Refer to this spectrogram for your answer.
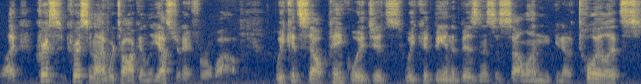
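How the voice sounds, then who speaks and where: A man speaks very fast with a fairly high pitch and very wide pitch swings, over noticeable background noise. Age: 60s. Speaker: motorcycle dealership owner. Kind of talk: podcast interview. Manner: halting.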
